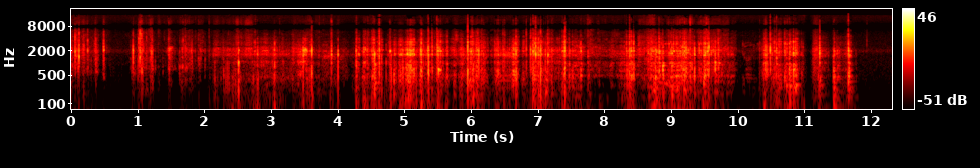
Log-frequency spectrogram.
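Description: Close crackling and rustling of dry twigs and brush with clicks and knocks from the camera being handled and set in place, coming in irregular bursts. It cuts off just before the end.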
